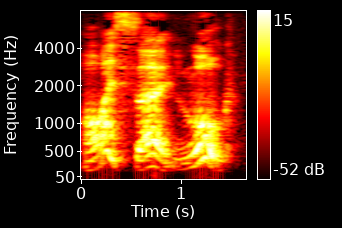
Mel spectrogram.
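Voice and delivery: loud amazed call; amazed Peter. Acted. Peter seeing the castle on a cloud, loud and amazed. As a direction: point it out in wonder. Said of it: "said Peter in amazement".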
